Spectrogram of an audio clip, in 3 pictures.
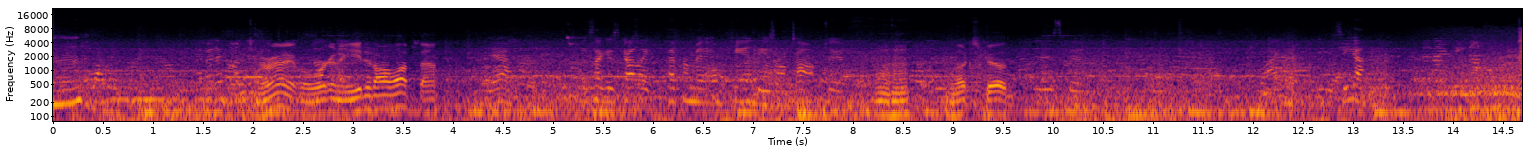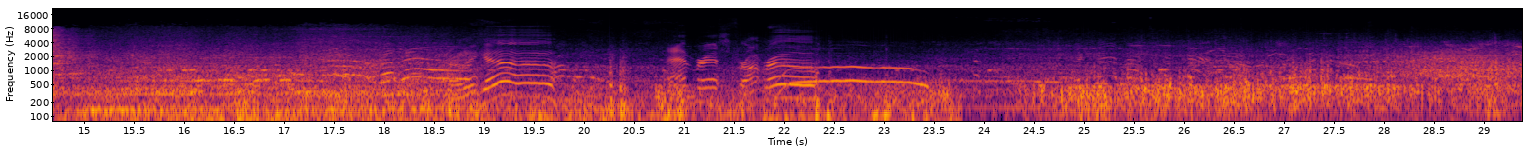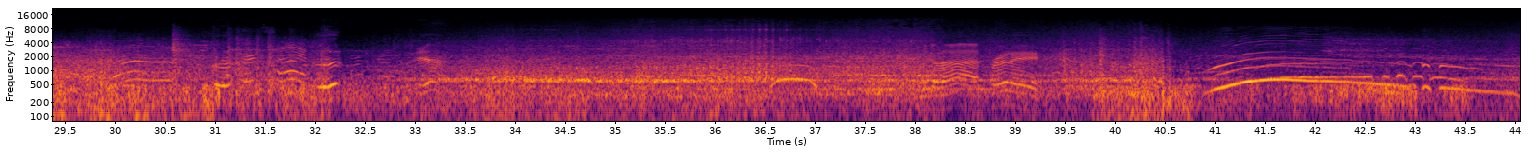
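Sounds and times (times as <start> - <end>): roller coaster rumbling on track: 0.0 - 44.0
rushing noise of moving ride: 0.0 - 44.0
wind on microphone: 9.8 - 44.0
roller coaster rider screaming: 22.2 - 24.0, 33.2 - 44.0.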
